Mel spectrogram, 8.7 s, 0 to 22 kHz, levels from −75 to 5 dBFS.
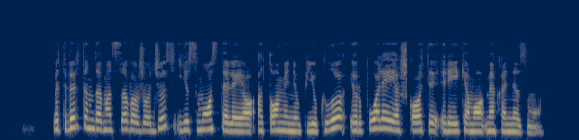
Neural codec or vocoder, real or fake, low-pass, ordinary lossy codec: none; real; 7.2 kHz; MP3, 32 kbps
